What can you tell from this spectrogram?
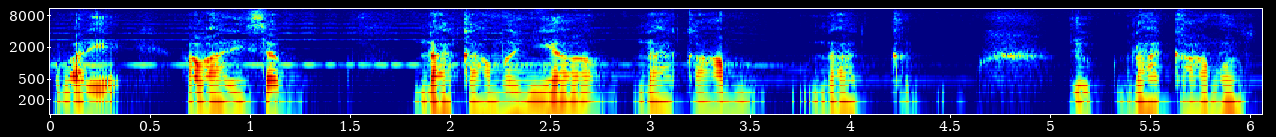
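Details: Male speaker who says he used to stutter a lot; repeated syllables on a word; stuttering.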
